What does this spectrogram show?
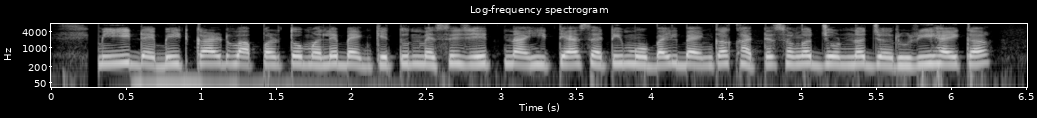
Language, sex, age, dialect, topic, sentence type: Marathi, female, 18-24, Varhadi, banking, question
